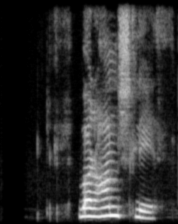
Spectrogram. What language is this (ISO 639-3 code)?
isl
